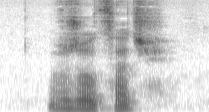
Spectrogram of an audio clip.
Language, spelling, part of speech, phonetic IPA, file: Polish, wrzucać, verb, [ˈvʒut͡sat͡ɕ], LL-Q809 (pol)-wrzucać.wav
